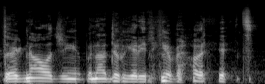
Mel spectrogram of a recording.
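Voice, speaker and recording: A man giving casual, low-key and wry commentary while playing a video game. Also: little pitch movement, fast, dark tone, slight background noise. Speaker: let's play commentator.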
